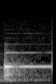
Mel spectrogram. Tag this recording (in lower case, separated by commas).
musical instrument, music, piano, keyboard (musical)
